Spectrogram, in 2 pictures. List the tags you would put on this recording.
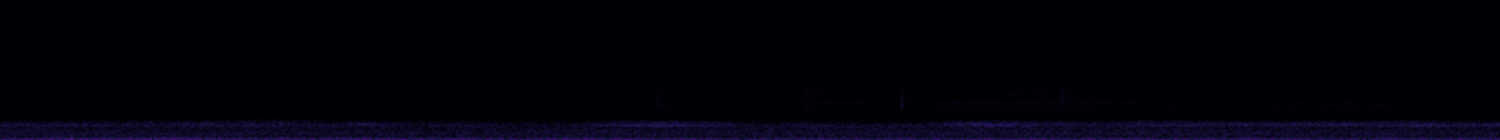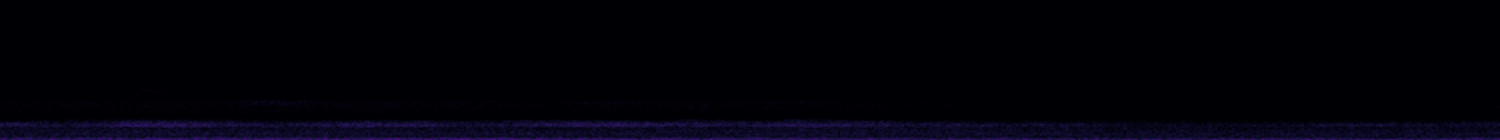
Soundscapes > Nature
Dendrophone nature alice-holt-forest artistic-intervention raspberry-pi weather-data soundscape data-to-sound field-recording modified-soundscape natural-soundscape sound-installation phenological-recording

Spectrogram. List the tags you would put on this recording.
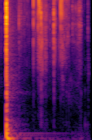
Sound effects > Experimental
onion punch thud bones foley vegetable

